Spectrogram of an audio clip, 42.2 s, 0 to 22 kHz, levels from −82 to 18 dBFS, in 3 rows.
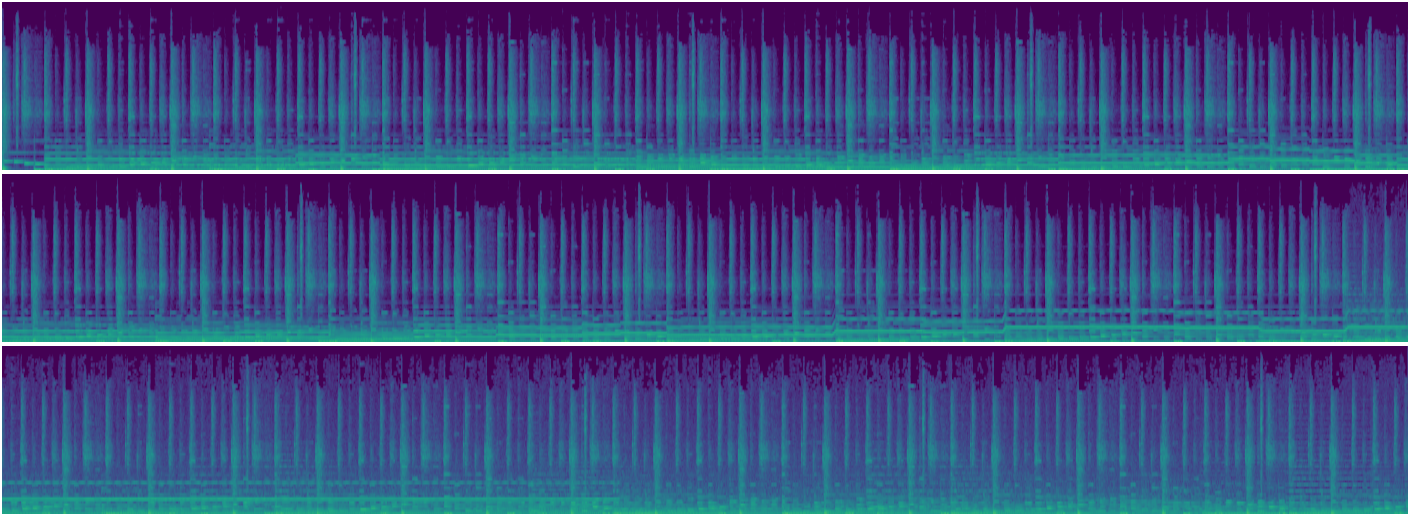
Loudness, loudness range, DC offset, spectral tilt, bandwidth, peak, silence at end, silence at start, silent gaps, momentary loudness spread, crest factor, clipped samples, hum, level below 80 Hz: -22 LUFS; 2 LU; under 0.1%; -4.5 dB/octave; 20 kHz; -4 dBFS; 0 s; 0 s; none; 3 LU; 16 dB; under 0.1%; none; -26 dBFS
